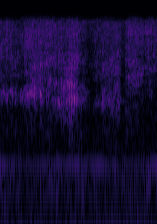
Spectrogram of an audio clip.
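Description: Sand trickling from a glass jar onto a paper painting: a faint, grainy hiss that wavers as the pour goes on.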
